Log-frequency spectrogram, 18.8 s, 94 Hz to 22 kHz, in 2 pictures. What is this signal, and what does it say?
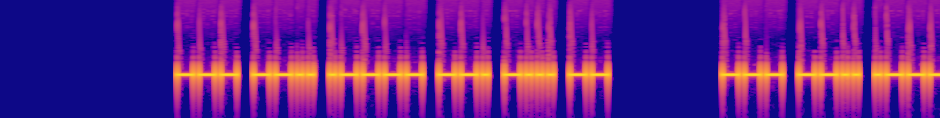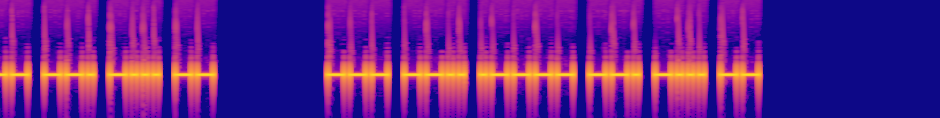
Morse code, heard as a keyed tone, about 22 wpm, 700 Hz. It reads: OZ1GBM OZ1GBM OZ1GBM
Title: DXCC-100 Call Signs - 6 Characters - Repeated 3x - 22wpm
